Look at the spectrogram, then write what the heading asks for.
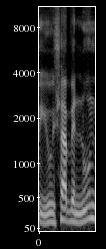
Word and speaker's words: یوشع بن نون: کے نام سے ہے، اور ہم یوشع بن نون کہتے ہیں، یہ عربی تلفظ ہے، اور وہاں پر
